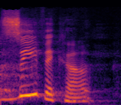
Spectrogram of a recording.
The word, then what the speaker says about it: Ziwicka: Kristine Ziwicka. – It's nothing like what I've ever said. I know you're Kristina, but Ziwicka.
